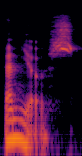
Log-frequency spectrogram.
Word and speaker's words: Femyoz: Femios. It's pronounced femos.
